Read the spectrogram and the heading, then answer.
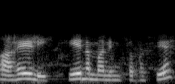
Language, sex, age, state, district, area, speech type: Kannada, female, 18-30, Karnataka, Mandya, urban, conversation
